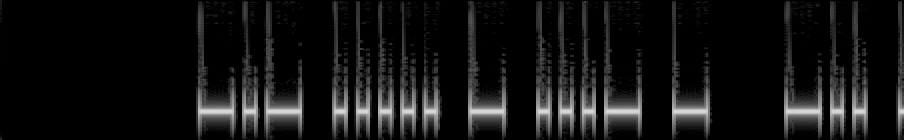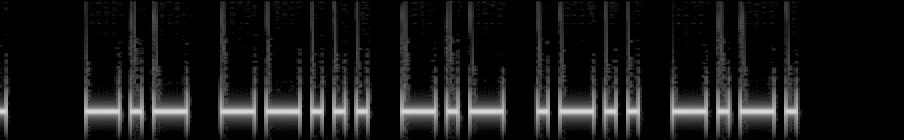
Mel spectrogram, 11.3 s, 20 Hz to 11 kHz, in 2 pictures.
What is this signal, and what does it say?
Morse code, heard as a keyed tone, about 17 wpm, 700 Hz. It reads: K5TVT DE K7KLC
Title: USA Callsign DE Callsign - 5 Characters - 17wpm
